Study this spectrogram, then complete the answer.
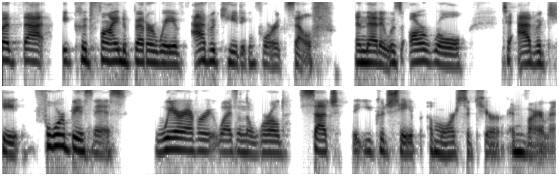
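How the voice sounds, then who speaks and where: This woman has an unremarkable speaking voice, fairly low in pitch, with an American accent, fairly even intonation and a moderate pace, recorded dry and close with no echo against a quiet background. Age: 40s. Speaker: conference organizer giving welcome speech. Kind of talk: welcome speech. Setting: conference hall with audience. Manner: formal.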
